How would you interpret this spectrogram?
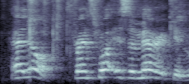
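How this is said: It is said in an American accent.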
